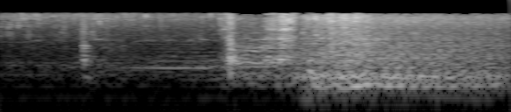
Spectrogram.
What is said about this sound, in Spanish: El coche arranca.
